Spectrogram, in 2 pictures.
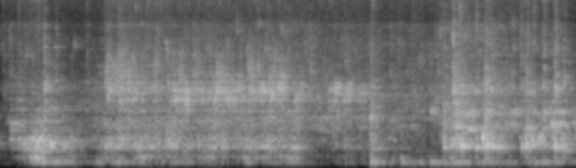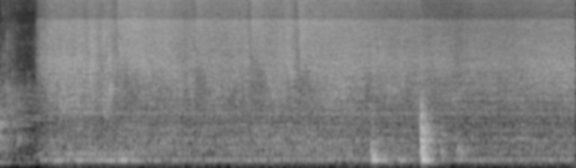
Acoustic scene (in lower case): restroom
